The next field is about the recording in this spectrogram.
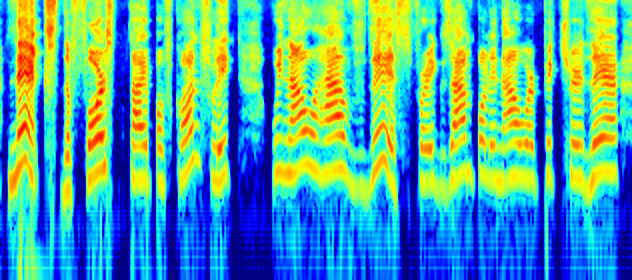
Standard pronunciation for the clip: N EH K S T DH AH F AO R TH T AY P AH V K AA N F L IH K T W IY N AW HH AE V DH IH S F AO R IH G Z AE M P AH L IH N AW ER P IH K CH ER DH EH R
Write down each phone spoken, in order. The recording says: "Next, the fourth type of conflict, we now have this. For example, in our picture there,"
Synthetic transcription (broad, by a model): N EH K S T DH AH F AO R S T AY P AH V K AA N F L IH K T W IY N AW HH AE V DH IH S F AO R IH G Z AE M P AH L IH N AW ER P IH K CH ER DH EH R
